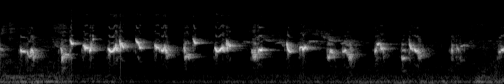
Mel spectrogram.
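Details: Female sooty-headed bulbul calling a male; the sound serves as a lure to excite males into singing. Evenly spaced, bubbly chirping notes, about three per second, rising and falling in pitch, in a quiet setting.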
